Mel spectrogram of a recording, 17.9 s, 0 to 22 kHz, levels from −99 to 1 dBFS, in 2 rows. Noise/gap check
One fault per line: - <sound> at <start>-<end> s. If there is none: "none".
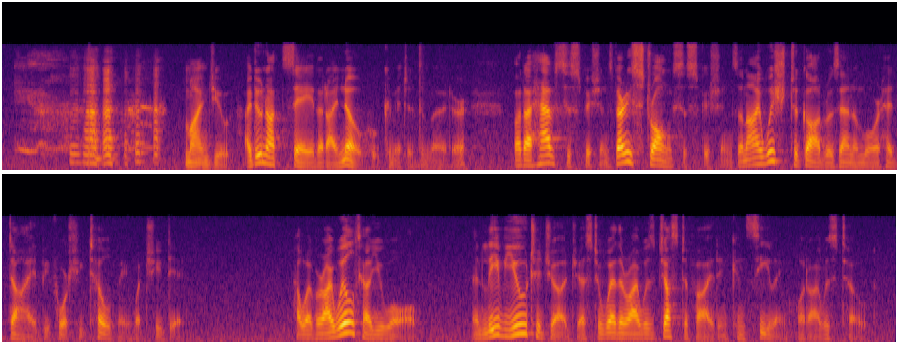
- laugh at 0.1-1.7 s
